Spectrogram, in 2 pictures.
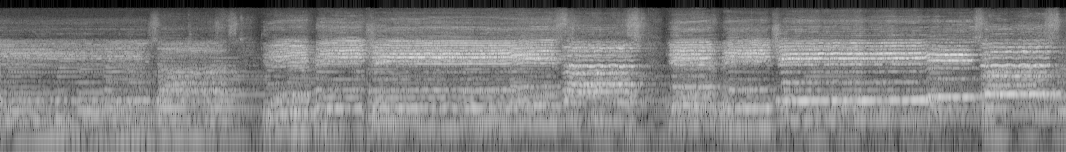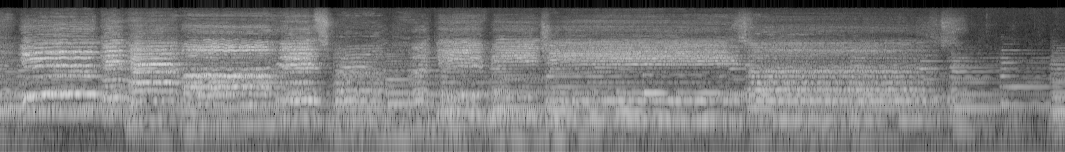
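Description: Church choir of mixed men's and women's voices singing a hymn together, the singing dropping away near the end.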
